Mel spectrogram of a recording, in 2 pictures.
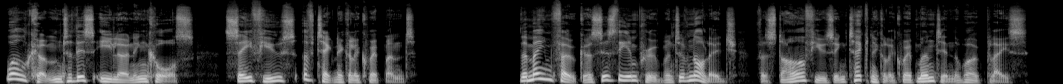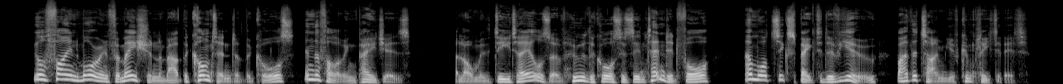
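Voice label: British elearning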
